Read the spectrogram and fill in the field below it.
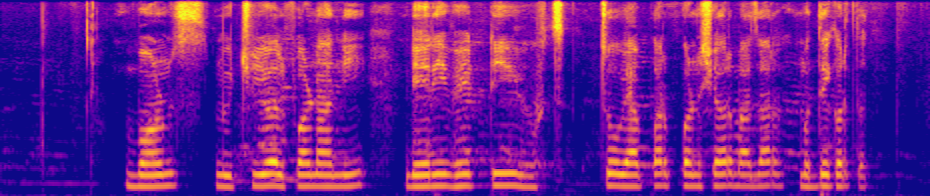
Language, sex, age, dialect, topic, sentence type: Marathi, male, 36-40, Southern Konkan, banking, statement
